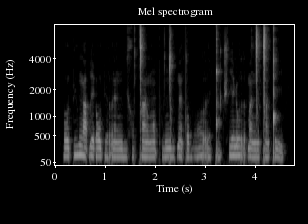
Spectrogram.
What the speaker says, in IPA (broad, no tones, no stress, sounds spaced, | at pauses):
ʊ pʲ ṳ ŋ a ɓ i ɽ o pʲ ɔ̤ r ɛ̃ ŋ͡m i̤ x ɔ̤ ǀ ã l ŋ ɔ̃ pʰ ṳ ŋ͡ǀ ṳ ɓ ɛ̃ t o bʱ ɔ̤ r e̤ ǃ ṳ t͡ʃʰ i ɳ u r ɓ ã ŋ͡ǀ ɪ ǀ ã ǃ i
